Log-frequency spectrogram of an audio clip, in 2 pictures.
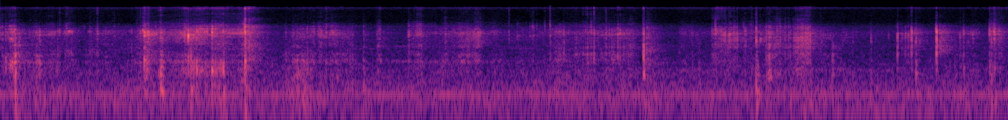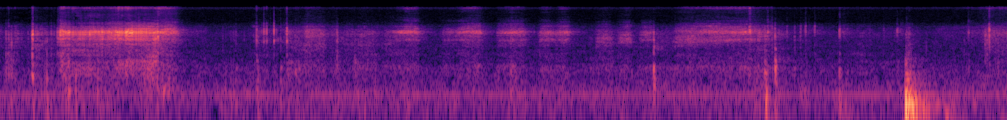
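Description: A cardboard box being opened by hand and the spray bottle slid out: scratchy crinkling and tearing of the card, with a longer scraping rustle about halfway through. Near the end comes one dull thump as the bottle is set down.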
